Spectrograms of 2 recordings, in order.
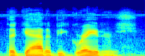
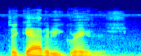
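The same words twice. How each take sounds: The two takes are said the same way.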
